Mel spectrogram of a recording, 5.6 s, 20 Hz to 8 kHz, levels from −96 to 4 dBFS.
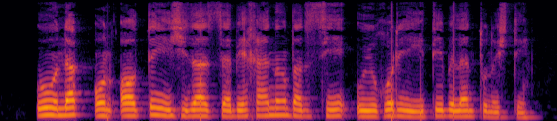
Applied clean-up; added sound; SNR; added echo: none; none; none; none.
